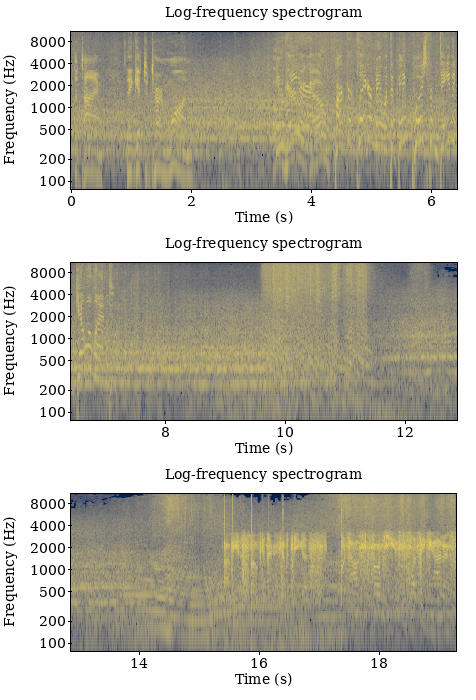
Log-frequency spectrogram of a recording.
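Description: Racing truck engines roar loudly as a pack speeds past.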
